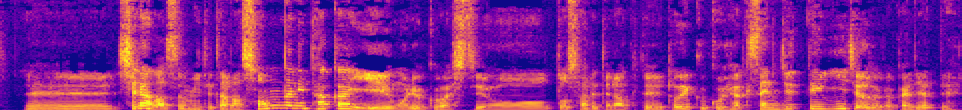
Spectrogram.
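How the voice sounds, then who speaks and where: The voice moves through very wide pitch swings at a moderate pace. It has hardly any pauses. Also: man, medium pitch for a man. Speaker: university student podcaster. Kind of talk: casual monologue. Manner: hesitant with many fillers.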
